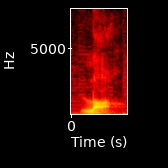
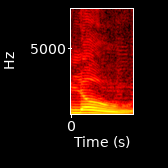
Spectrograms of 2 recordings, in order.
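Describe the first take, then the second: First: The vowel sounds like 'aw'. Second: The vowel sounds like 'oh'. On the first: The speaker calls it right. "it's law" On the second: The speaker calls it wrong. "Don't say low"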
